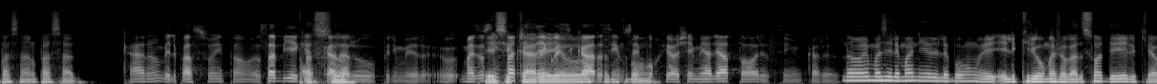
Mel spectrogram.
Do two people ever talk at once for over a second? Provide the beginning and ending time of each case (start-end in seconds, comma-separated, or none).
4.8-6.6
